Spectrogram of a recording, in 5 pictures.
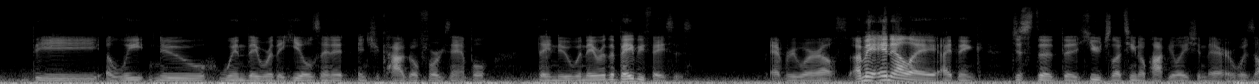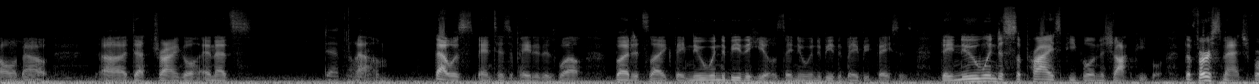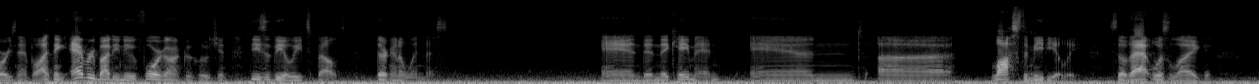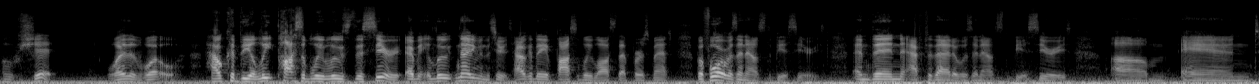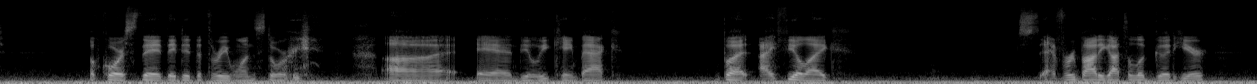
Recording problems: low rumble; faint; throughout; 20 dB below the speech

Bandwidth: 15.5 kHz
